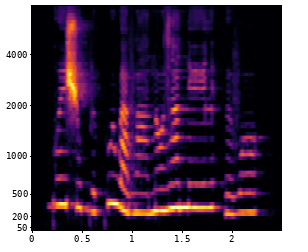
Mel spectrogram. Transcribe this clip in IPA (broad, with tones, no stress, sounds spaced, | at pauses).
ɡʷ eː˦ ʃ u˧ b ɛ˨ kʷ e˦ w a˨ v ã˨ n ɔ̃˧ z ã˦ n eː˦ l | ə˨ v ɔ˧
